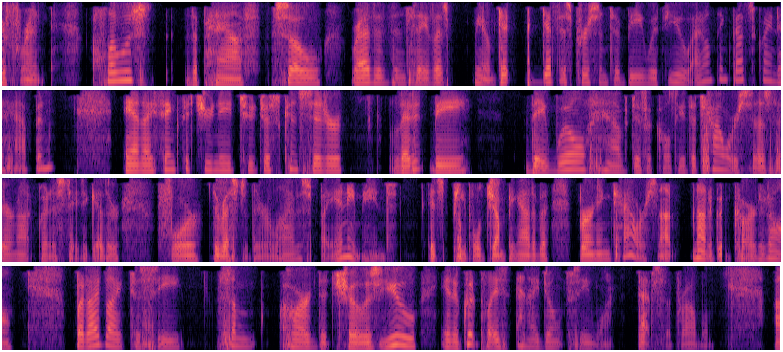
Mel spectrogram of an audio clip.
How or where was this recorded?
phone line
